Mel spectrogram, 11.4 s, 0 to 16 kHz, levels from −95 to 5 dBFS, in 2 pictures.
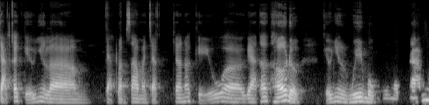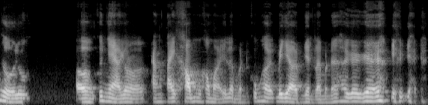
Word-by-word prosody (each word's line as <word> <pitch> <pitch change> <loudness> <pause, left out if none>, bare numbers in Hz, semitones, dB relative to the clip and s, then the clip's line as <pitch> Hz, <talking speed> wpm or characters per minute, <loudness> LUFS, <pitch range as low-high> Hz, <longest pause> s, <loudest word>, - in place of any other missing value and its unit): chặt - - +4
á, 145 - +3
kiểu - - -5
như 140 +3 -5
là, 110 -4 0 0.4
chặt - - -8
làm 115 0 -4
sao 120 +1 -2
mà 110 - -7
chặt 105 - -6 0.2
cho 130 0 -3
nó 140 - -6
kiểu, 110 +10 -7
ơ, 125 -4 0
ra 120 0 -2
thớ 145 +1 0
thớ 135 +1 +6
được, - - +2 0.2
kiểu - - -4
như 140 +1 -4
là, 120 - -3
nguyên 130 +3 +1
một 120 -2 -3
một 120 -3 -9
đám 130 +5 -2
người 125 -7 +5
luôn 125 -1 +2 0.6
ừ, 120 0 +6
cứ 160 - 0
nhào 135 -7 +3
vô 125 - +3
rồi 115 -1 -2
ăn 125 0 -6
tay 125 +1 +1
không, 130 0 +3
không 135 -1 -3
à. - - -2
Ý - - -5
là 135 - -2
mình 110 -2 -10
cũng 140 +6 -7
hơi 140 -3 +1
bây 130 0 +1
giờ 125 -5 +5
nhìn 120 -3 -3
lại 105 +1 -3
mình 110 +1 -11
thấy 125 - -4
hơi 140 -1 -1
ghê 140 0 +4
ghê 145 +1 +5
á, 160 -1 +5
kiểu 140 - -3
vậy, 155 - -6
125 Hz, 285 wpm, -21 LUFS, 115-135 Hz, 0.6 s, thớ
